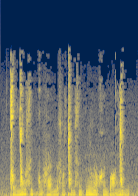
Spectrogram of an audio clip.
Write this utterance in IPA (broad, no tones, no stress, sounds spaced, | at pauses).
ǀ e ŋ͡ǀ u s i ɡ u v æ n ø s õ ǀ y s ĩ p ĩ lʲ õ χ ĩ ɡ͡b ɑ ŋ͡ǀ y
